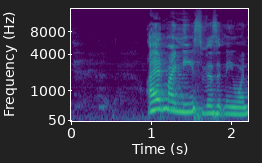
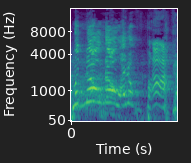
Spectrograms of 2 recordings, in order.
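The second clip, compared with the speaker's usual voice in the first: much higher and louder panicked denial; panicked yelp; 12 semitones higher, 11 dB louder than usual. Retold or imitated. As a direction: cry out in sudden panic. Panicked denial about explosives.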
